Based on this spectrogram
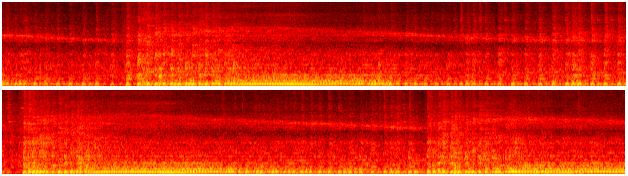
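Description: Idle is lumpy and uneven, with the beat stumbling and the revs sagging now and then as if about to stall: a misfire.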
